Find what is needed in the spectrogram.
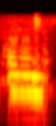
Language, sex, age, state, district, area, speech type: Bodo, female, 45-60, Assam, Udalguri, rural, conversation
